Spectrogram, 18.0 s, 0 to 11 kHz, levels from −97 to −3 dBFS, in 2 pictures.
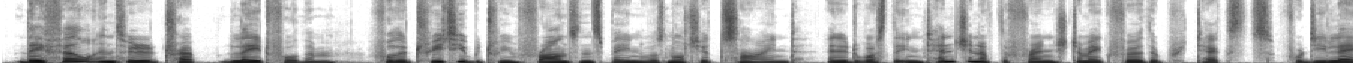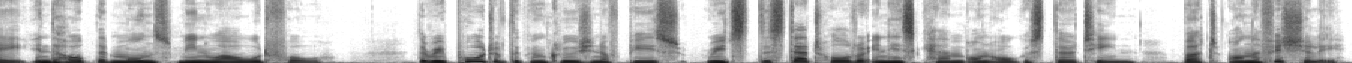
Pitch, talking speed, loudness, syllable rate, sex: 210 Hz, 195 wpm, -19 LUFS, 5.2 syllables/s, female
